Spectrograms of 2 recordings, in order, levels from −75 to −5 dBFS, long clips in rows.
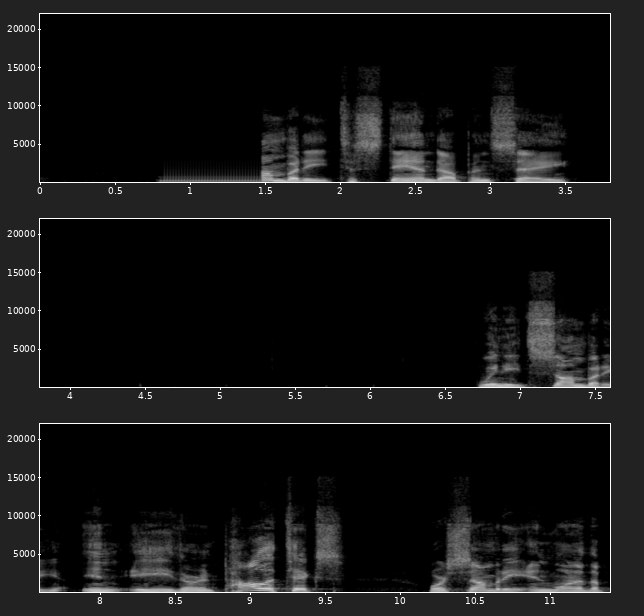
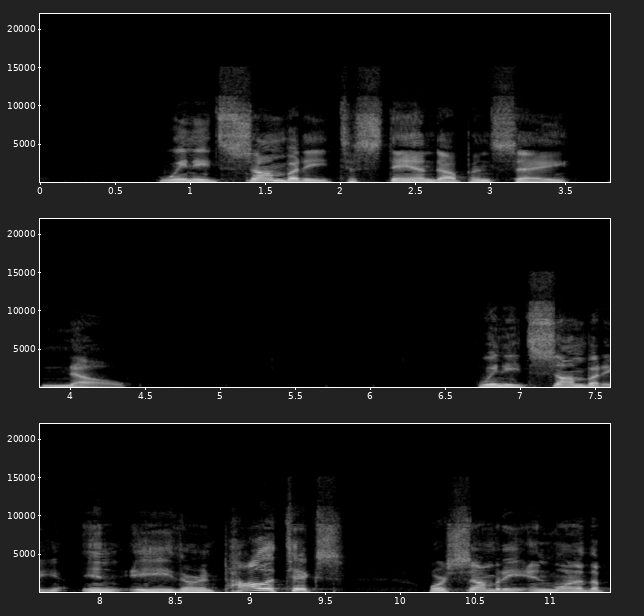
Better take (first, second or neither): second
